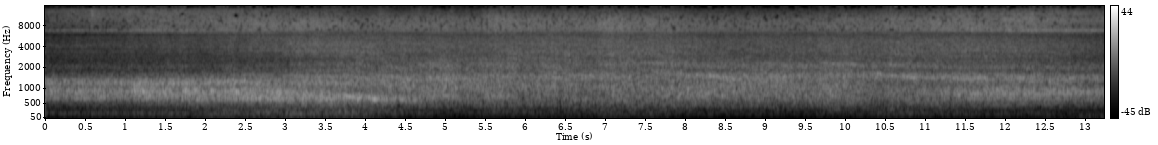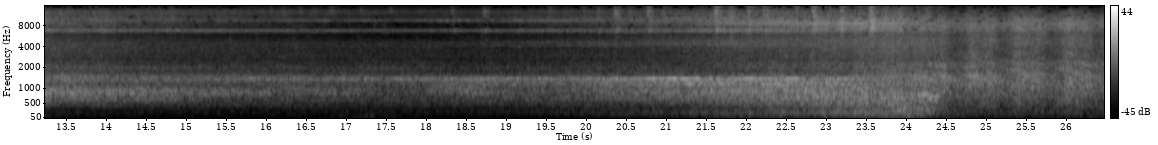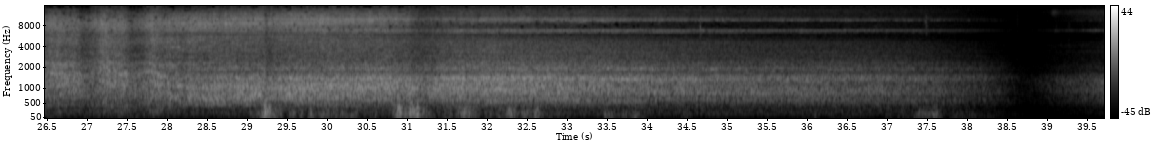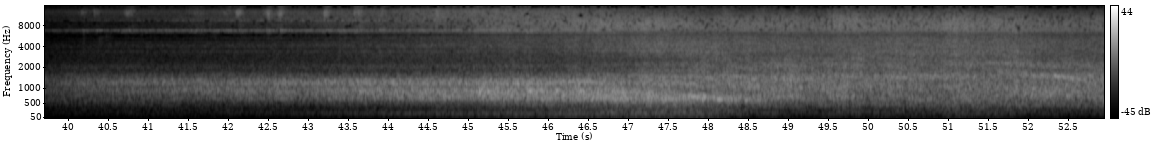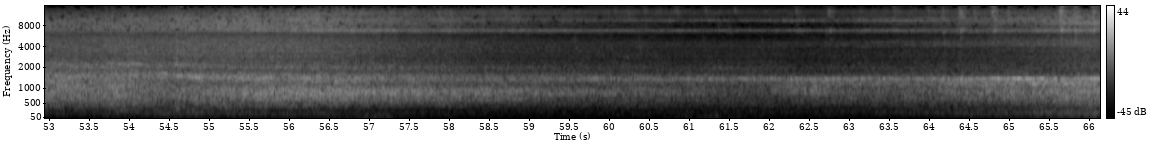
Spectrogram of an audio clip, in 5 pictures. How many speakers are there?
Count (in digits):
0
